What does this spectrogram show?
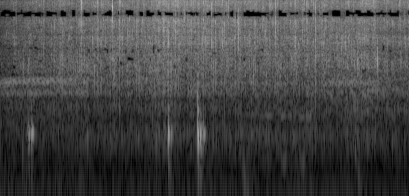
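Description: Food sizzling as it fries in hot oil in a karahi, the hiss swelling at the start, with a few short knocks about a third of a second in and again around the middle.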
